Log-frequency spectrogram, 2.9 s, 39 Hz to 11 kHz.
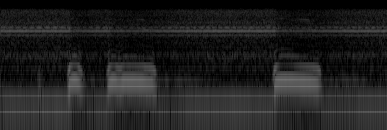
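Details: On a late-night visit at 1:24 AM, a male great horned owl gives deep, smooth hoots: a short note, a longer held one, then another long hoot after a pause, with steady background hum.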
